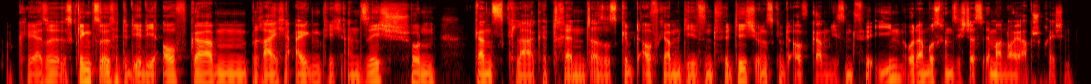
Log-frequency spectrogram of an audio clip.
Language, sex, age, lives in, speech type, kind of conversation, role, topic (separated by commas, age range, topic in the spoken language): German, male, 20-24, Germany, conversation, advice, advisor, Wie kann ich im Job klar Nein sagen, ohne mich danach schuldig zu fühlen?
